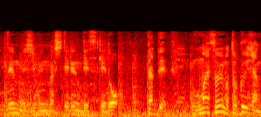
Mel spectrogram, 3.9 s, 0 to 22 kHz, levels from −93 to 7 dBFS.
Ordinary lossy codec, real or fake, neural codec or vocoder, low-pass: none; real; none; 7.2 kHz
